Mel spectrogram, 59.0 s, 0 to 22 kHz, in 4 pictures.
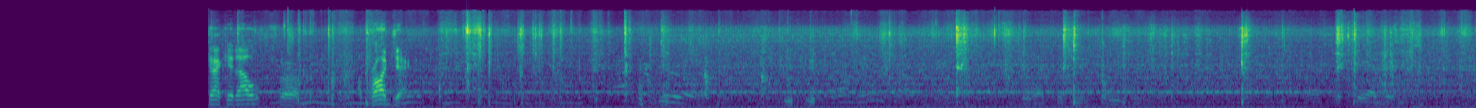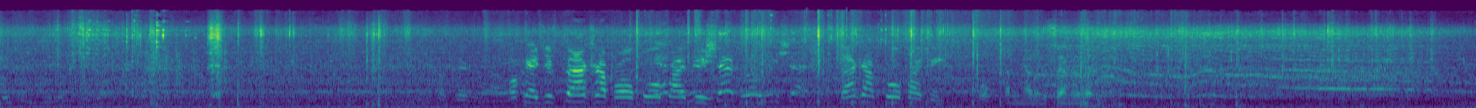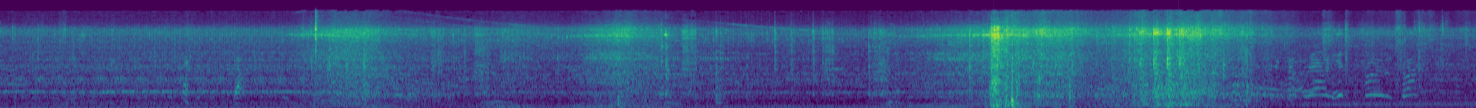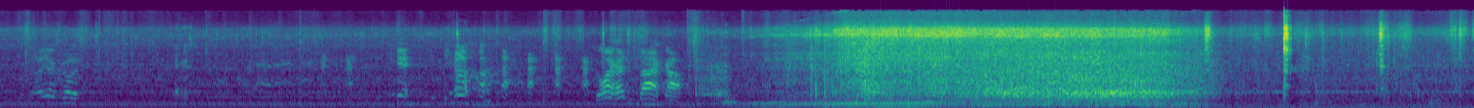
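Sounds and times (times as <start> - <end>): pickup truck engine running: 2.1 - 59.0.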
